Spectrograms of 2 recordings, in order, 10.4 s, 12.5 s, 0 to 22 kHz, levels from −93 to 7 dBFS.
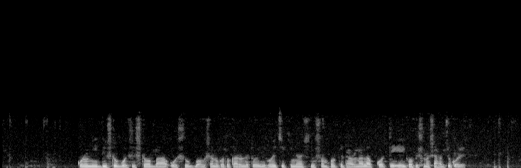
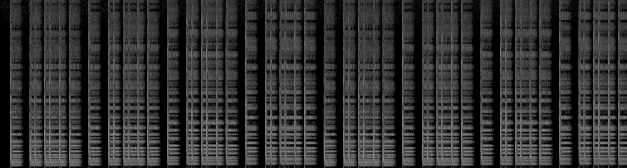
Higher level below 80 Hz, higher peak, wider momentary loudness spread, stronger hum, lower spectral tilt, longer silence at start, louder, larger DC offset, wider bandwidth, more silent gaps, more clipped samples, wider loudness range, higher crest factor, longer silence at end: first, -58 dBFS vs -80 dBFS; first, -4 dBFS vs -16 dBFS; first, 8 LU vs 3 LU; neither; first, -10.5 dB/octave vs 2.5 dB/octave; first, 1.55 s vs 0.2 s; first, -20 LUFS vs -36 LUFS; neither; second, 6.8 kHz vs over 20 kHz; neither; neither; about the same, 2 LU vs 0 LU; second, 16 dB vs 24 dB; first, 0.55 s vs 0 s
